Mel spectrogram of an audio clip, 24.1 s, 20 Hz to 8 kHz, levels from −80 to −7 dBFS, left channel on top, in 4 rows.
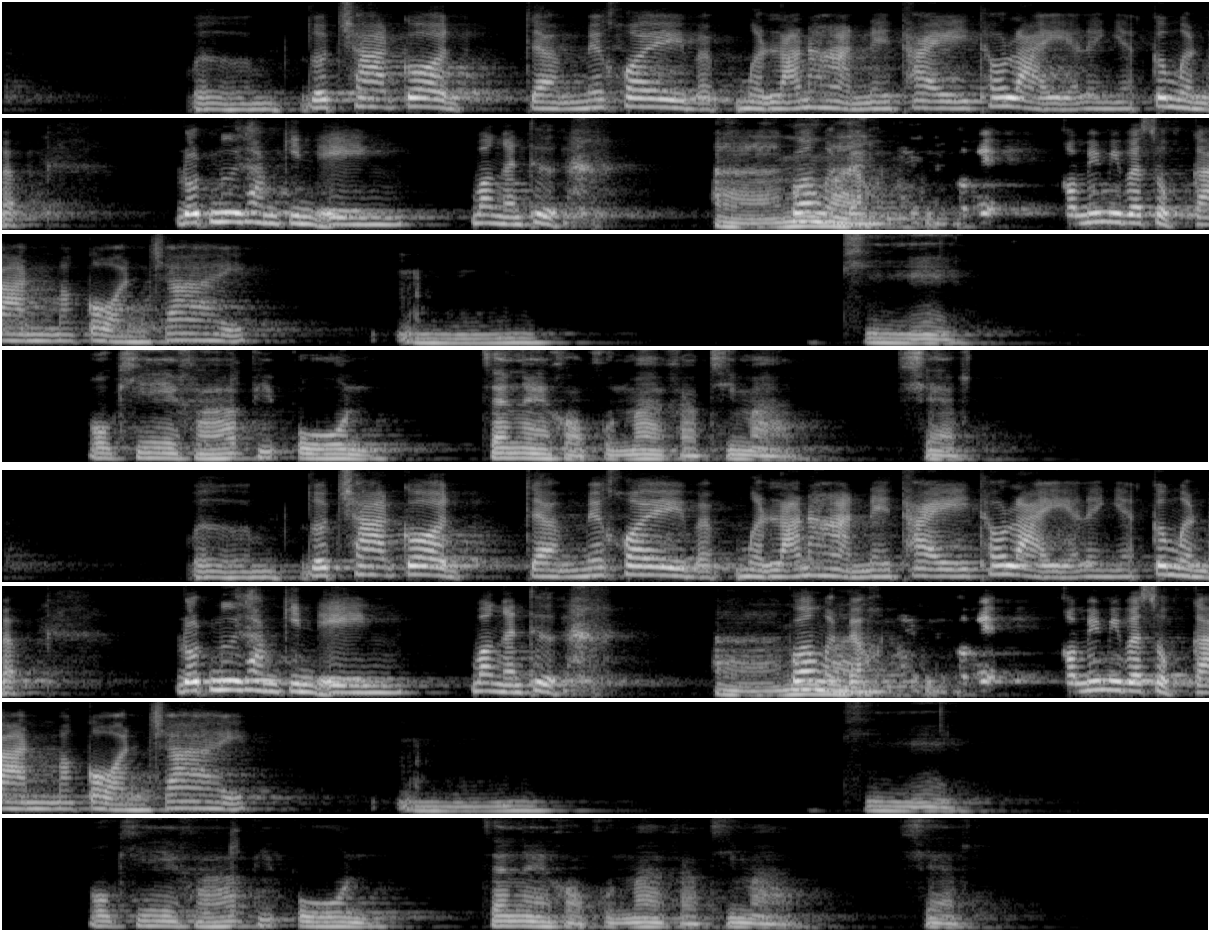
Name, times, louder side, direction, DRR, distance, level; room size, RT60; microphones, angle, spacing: voice 1, 0.9-2.3 2.6-6.5 6.9-8.1 8.4-9.1 10.0-11.0 11.3-13.3 14.5-14.6, right 1 dB, 15° right, 1.0 m, -27 dB
voice 2, 9.6-10.6 14.0-14.8 16.3-16.9 18.5-20.0 20.5-22.1 22.6-22.9, left 2 dB, 75° left, 1.4 m, -30 dB
29.0 x 28.5 x 4.7 m
head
